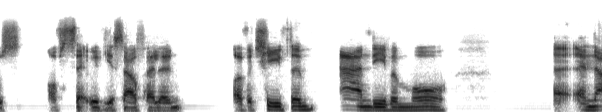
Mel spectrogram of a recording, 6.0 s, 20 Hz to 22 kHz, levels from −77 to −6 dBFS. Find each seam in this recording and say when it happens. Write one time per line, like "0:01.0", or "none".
none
